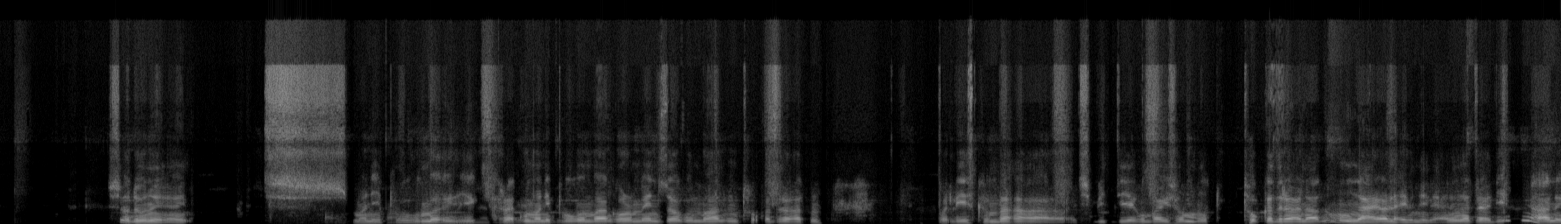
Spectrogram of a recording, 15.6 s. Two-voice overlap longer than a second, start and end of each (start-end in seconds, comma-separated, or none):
3.7-5.8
